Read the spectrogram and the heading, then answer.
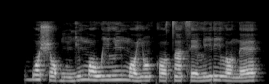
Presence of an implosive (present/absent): absent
